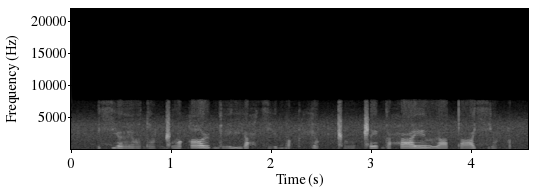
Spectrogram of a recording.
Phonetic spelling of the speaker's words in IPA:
sʲ ɐ˦˥ ɦ ɛ̤˥˧ dˤ o̤˦˥ ɡ͡ǁ o˩˥ q ʁ ʉ˥˧ ɡ e̤˩˥ vʲ ɐ˩˥ ħ sʲ e̤˨ bʲ ɐ˨ q fʲ o̤˥˧ q ǁ o̤˩˥ ǁ e˦˥ ɡ ɐ˨ ħ ʕ e˦˥ v e˨ tˤ o˩˥ sʲ ɛ̤˥˧ q

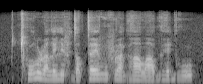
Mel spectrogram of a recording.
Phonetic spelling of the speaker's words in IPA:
ǀʰ u lˠ u ɭ a l e lʲ ɛ f d ɪ lˠ t e v u f ɭ a ɡʱ a lˠ a o̯ ɡʱ e ɡʱ u

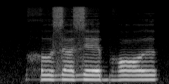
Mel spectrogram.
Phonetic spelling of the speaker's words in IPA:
h ɤ z ɐ z ɛ bʱ ɔ ə̯

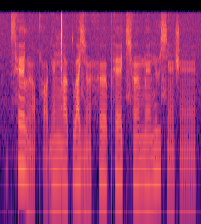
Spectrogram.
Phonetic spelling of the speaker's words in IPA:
t͡sʰ ɛ˥ l œ̃˩ qʰ ø˩ ɡ ɛ̃˥ ŋ͡ǀ a˦ tʷ a˦ ʑ œ̃˨ h œ˦ pʰ ɛ˦ t͡ɕʰ œ̃˦ m ɛ̃˦ n ɨ˥ ɕ ɛ̃˨ ʃ ɛ̃˨

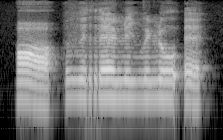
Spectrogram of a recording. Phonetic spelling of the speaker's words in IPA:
ɑ | v ɪ r ɛ ɳ i β e ɳ o ʔ ɛ

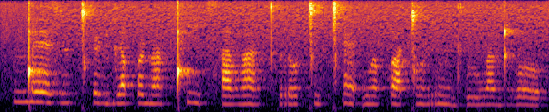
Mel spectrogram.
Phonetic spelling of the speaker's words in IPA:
ŋ͡ǃ ɛ z ʉ ǀʰ ɘ ɳ ɡ ɘ qʷ ɛ ɳ ã ǃʰ i t͡sʰ a v ã z tʰ r o ǀ i ǀʰ ɛ̃ ʔ w ũ qʷ a ǀ ũ r ĩ d ʔ u w ã ɖʱ o

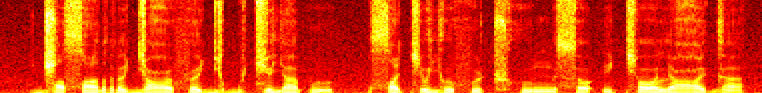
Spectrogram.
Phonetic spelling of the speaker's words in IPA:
ɖ͡ʐ i sˤ a r ɔ ɟ ɒ ʕ ʊ f œ ɟ ɔ b u t͡ɕ œ j a p u | sˤ i c ʊ j ʊ f u ʈ͡ʂʰ u ŋ ʊ s ɔ ʔ i c ɔ l ɪ ʕ ɪ ɡ a

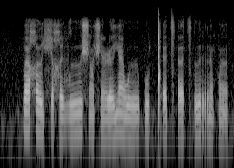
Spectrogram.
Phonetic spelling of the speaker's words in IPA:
p ɜ χ ɯː ç ə χ i v ɯː ʃ ɔ̃ ʃ ə̃ ɭ ɘ j æ̃ w ɯː p u ǃʼ ɛ t͡sʼ ɜ t͡sʼ ɯ r ə̃ p ə̃

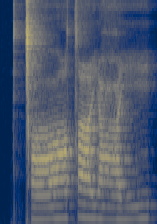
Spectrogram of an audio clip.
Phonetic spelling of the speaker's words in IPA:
ǀ ɒː tˤ iː ʕ i

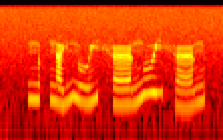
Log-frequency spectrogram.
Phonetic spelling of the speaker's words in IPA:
n̪ ʊ˧ k̚ n̪ ɐ˨˥ j n̪ uː˨˥ j h œː˨˧ ŋ uː˥ j h œː˨˥ ŋ

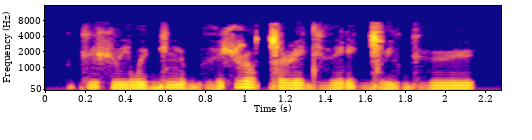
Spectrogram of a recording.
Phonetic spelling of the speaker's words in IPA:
kʲ o ʃ ʉ i̯ w ɨ ɡʲ ʉ n u bʱ ɨ ʃ ɭ o ǀ ɵ ɭ i dʱ ɨ i̯ ɾ i ɡ͡ǀ ʉ lʲ ɡʱ ʉ y̯

